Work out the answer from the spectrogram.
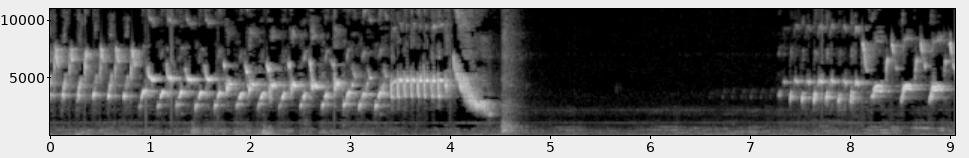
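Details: Goldfinch mule delivering clean 'copia malaga' song for training males and chicks; fast sparkling twitter and trills finish in a steep descending buzzy slur, a few seconds quiet, then twittering again.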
